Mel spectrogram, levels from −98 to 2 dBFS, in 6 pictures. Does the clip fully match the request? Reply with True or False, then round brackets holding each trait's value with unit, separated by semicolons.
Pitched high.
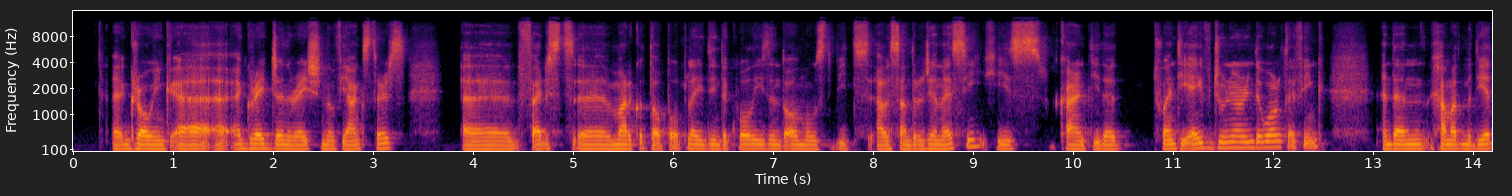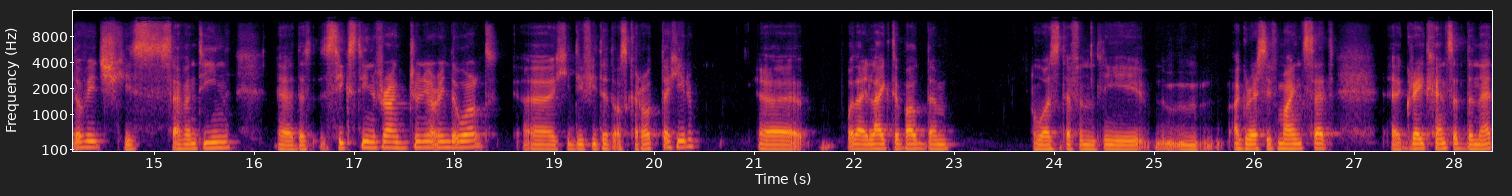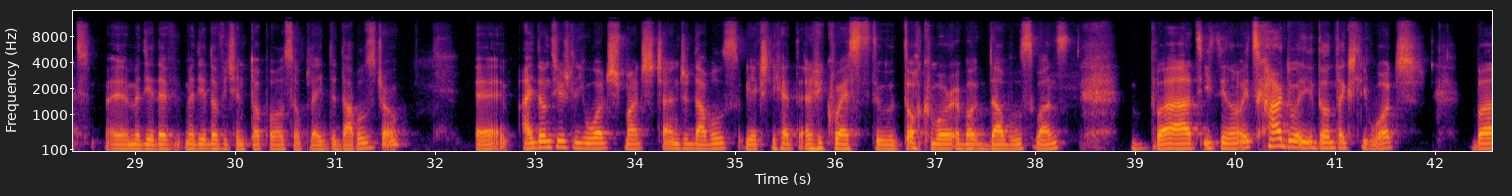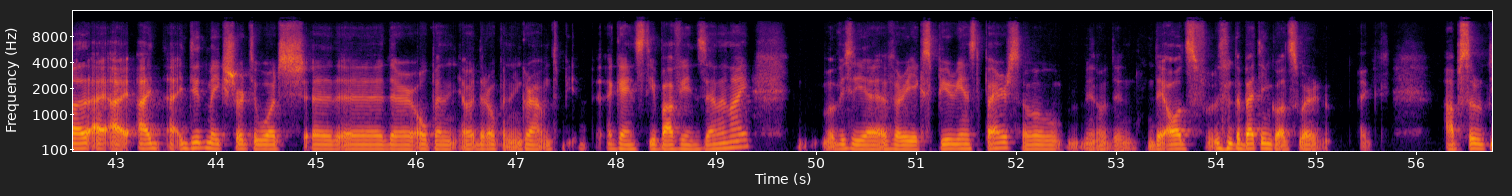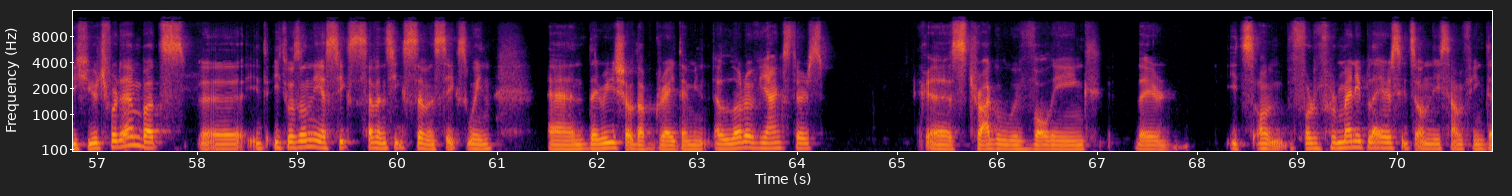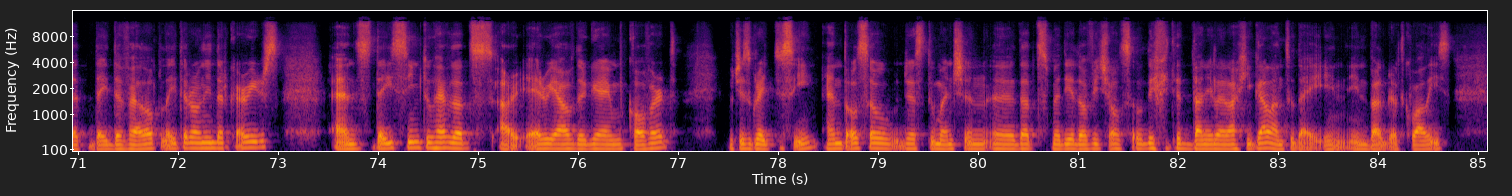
False (120 Hz)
